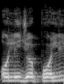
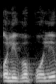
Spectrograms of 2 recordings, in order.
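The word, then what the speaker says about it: oligopoly: ओलिगोपोली, पहली बात कि इसको हम ओलिजोपोली नहीं पढ़ते हैं, तो मेक श्योर कि तुम इसको प्रोनाउंसिएट सही से करना। इसको ओलिगोपोली बोलते हैं।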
